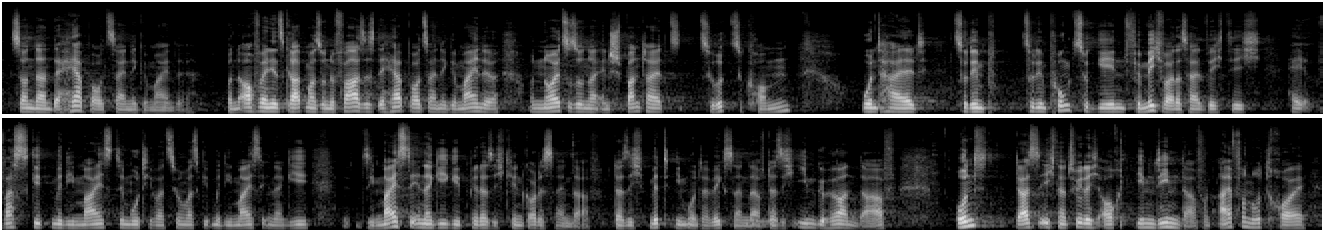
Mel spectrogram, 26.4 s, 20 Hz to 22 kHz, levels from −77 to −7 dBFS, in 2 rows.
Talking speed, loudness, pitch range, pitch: 205 wpm, -29 LUFS, 115-135 Hz, 125 Hz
